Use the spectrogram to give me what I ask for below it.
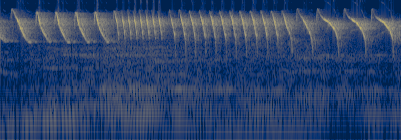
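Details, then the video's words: Canary song in the anti njepret, nagen satu titik style: bright falling whistled sweeps give way to a rapid chattering trill, followed by more widely spaced downward slurs. "KENARI ANTI NJEPRET NAGEN SATU TITIK"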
